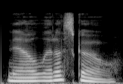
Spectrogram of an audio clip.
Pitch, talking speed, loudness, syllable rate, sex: 155 Hz, 195 wpm, -14 LUFS, 3.7 syllables/s, female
